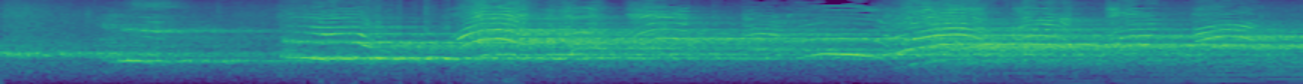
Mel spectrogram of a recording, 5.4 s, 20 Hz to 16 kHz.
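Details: Nana, Mirai and Niko, belugas in training at the Port of Nagoya Public Aquarium on 11 January 2021. Level whistles break into a quick series of rising, arching chirps with strong harmonics, and a faint low hum sounds near the end.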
